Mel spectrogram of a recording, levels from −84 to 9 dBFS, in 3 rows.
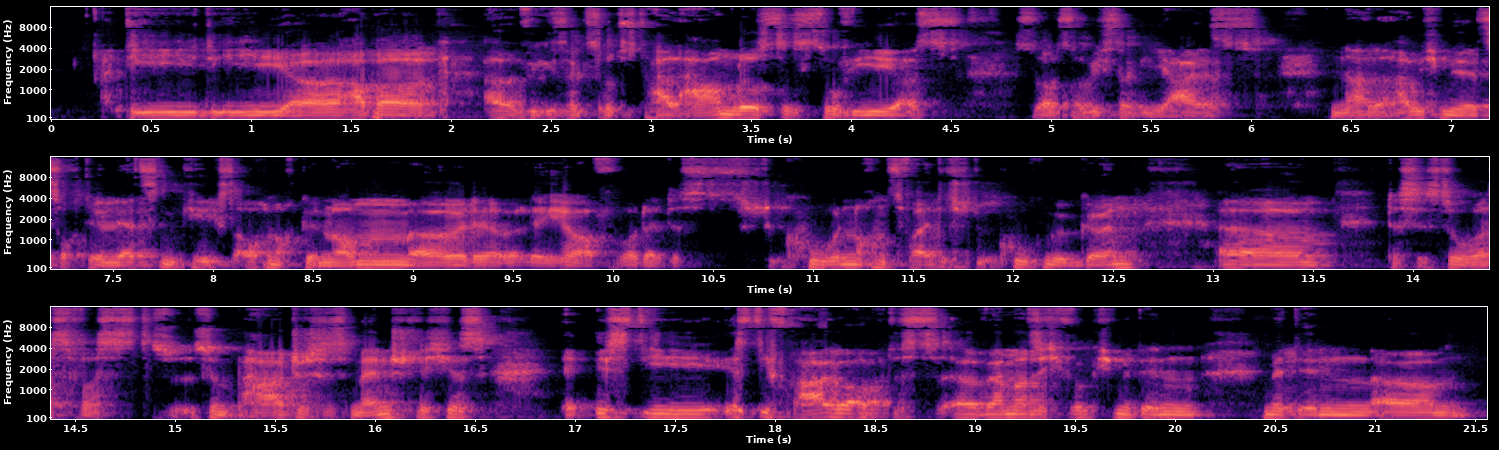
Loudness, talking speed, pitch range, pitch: -20 LUFS, 200 wpm, 95-110 Hz, 105 Hz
